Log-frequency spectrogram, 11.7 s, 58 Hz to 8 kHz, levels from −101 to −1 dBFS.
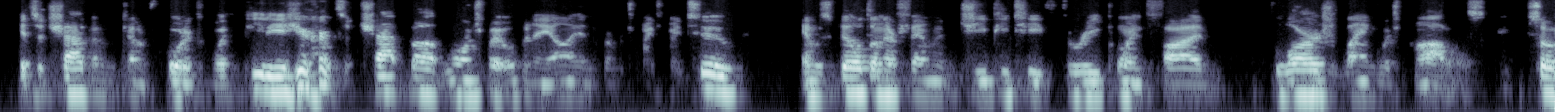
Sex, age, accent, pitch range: male, 30-49, American, 120-195 Hz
